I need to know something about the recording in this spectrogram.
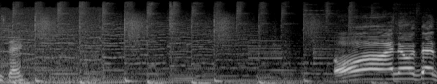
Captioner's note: alarm buzzing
